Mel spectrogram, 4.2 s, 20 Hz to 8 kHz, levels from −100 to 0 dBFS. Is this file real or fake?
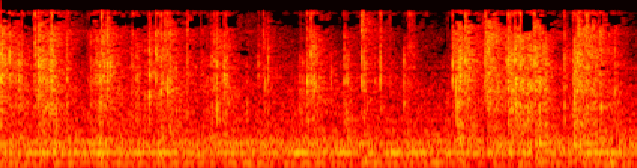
real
